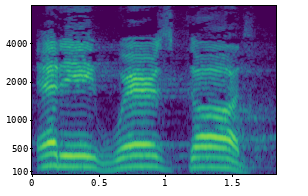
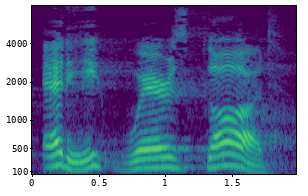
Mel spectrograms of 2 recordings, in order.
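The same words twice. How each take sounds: First: It is said loudest of all. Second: It is said somewhat louder.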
